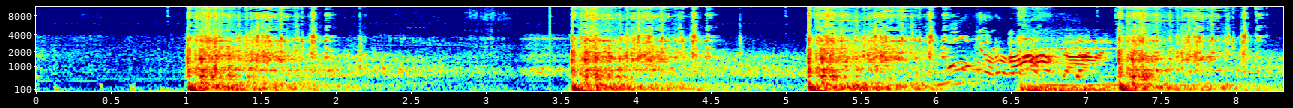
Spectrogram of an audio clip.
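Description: Rifle shots crack one at a time, each followed by a short echo.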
